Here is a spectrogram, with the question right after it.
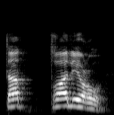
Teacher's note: تا اور تا کا مخرج بھی زبان کی نوک اور ثنا علیہ کی جڑ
